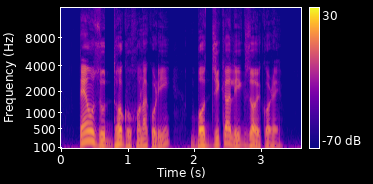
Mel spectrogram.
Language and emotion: Assamese, neutral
